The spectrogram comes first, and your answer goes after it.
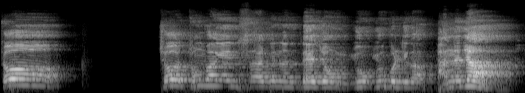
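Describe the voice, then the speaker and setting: A man's voice: high-pitched, fairly even intonation, unhurried, a bit bright, roomy sound. A man voicing God as a stern, commanding male figure in a sermon retelling.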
